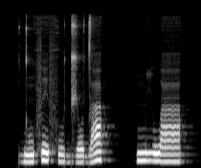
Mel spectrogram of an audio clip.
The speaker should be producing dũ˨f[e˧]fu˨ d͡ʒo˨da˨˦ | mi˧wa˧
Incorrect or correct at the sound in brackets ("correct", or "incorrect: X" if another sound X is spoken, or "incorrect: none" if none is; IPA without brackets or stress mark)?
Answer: correct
